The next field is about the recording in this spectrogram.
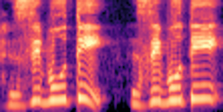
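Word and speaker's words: Djibouti: जिबूती भी एक महत्वपूर्ण देश है, इसमें डी आपका साइलेंट हो जाता है।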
